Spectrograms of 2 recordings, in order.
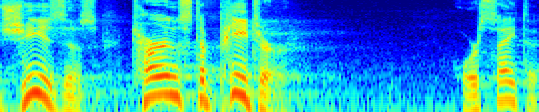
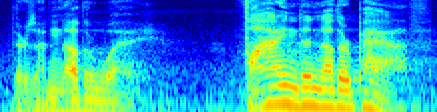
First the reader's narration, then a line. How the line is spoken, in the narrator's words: Satan is continually whispering in our ear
